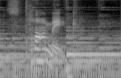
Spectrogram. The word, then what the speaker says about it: stomach: Tulisannya itu memang begitu, tetapi membacanya stomach.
